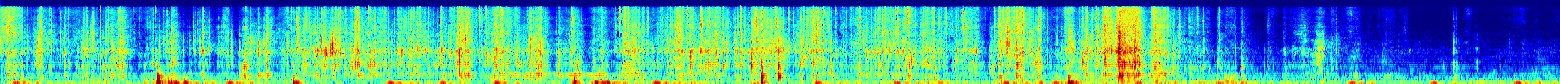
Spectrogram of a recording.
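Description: Grey plastic courier mailer bag being slit with a knife and torn open, with dense crinkling and rustling of the thin plastic and many small clicks. The rustling dies down after about eight seconds.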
